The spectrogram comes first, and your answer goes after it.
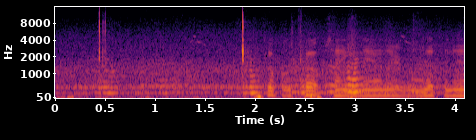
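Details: Honey bee colony droning during a March 10, 2019 check of a vertical split, seven days after it was made with a double screen divider board; steady low hum with sharp clicks and knocks and a man's voice toward the end.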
